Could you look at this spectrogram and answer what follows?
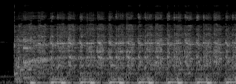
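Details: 2005 Honda Rancher 350 ATV after a starter replacement, started with a jump pack. Quick, even cranking pulses, then the engine catches cleanly and settles into a steady run; the new starter is healthy.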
